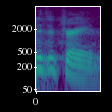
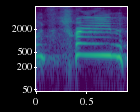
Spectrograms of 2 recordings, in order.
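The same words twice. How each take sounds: First: Said in the usual way. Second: Very high, loud mock-exasperated it's a train; exasperated squeal. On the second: Pastor mocking a Facebook commenter, squealing in disbelief.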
